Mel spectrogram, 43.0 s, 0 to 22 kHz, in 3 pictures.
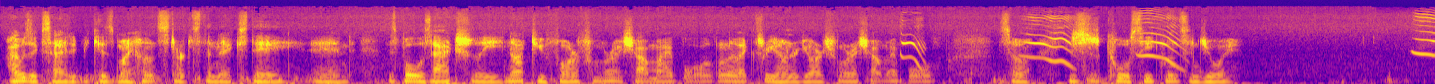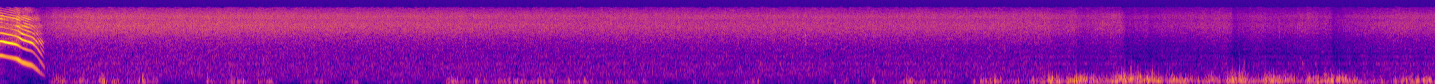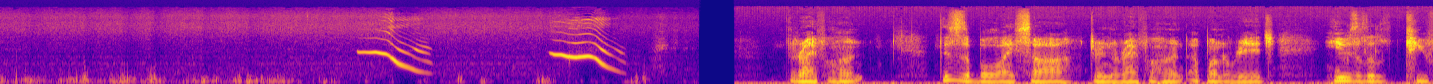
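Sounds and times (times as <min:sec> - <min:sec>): elk whistled calls: 0:08.8 - 0:09.4, 0:10.0 - 0:12.0, 0:14.1 - 0:14.8, 0:32.3 - 0:33.0, 0:34.2 - 0:35.0.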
